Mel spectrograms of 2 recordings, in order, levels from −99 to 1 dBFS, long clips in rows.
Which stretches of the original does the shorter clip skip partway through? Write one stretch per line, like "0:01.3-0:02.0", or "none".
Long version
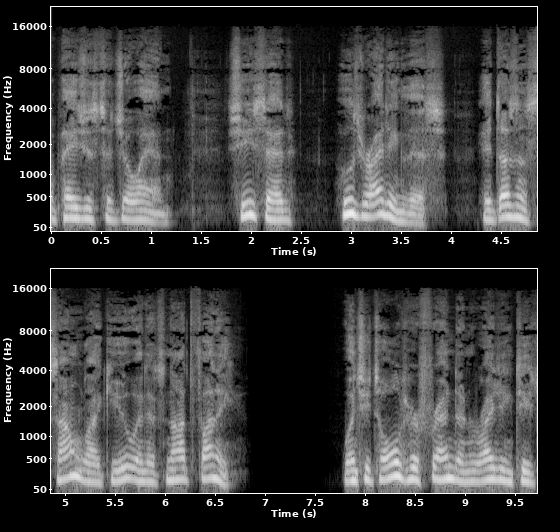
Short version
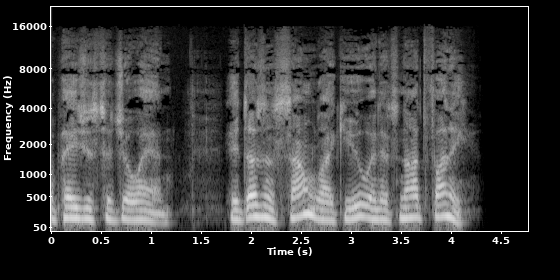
0:01.7-0:04.2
